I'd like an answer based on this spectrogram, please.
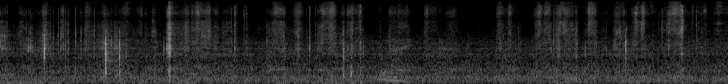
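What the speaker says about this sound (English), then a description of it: "Fold it towards back side." A paper sheet is folded and creased for a kitty bracelet craft, with close, crisp crinkling and rustling and several sharp paper snaps scattered through a steady papery shuffle.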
